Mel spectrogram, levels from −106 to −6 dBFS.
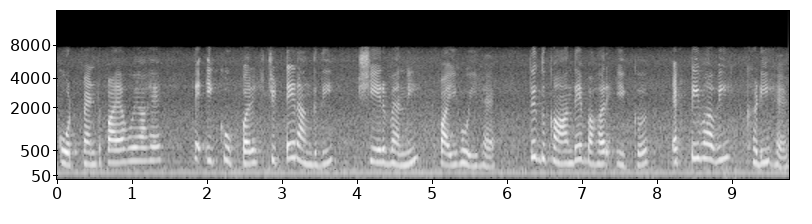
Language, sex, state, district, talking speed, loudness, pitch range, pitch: Punjabi, female, Punjab, Kapurthala, 145 wpm, -19 LUFS, 240-300 Hz, 260 Hz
